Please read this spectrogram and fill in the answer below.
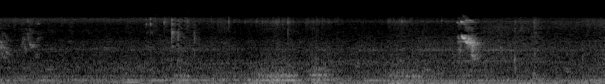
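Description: Budgerigars chirping softly, with one loud, sharp call falling in pitch about four and a half seconds in, over a low steady hum.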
